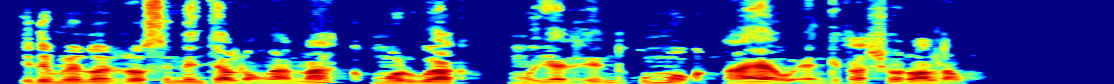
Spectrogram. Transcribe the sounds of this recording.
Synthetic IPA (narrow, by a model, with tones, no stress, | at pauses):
i˦ɾi˨me˨˦nɔ˨ɾi˨ɾɔ˦si˦nɛ˦ɲd͡ʒa˨lɔ˨ŋa˨na˦kmɔ˦ɾwa˦k | mo˨ja˨ɾi˨ɾi˦nku˦mo˨kna˨˦ja˨u˨ʔɛ˨ŋɡi˦ɾa˦ʃɔ˦ɾwa˦la˨wɔ˨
